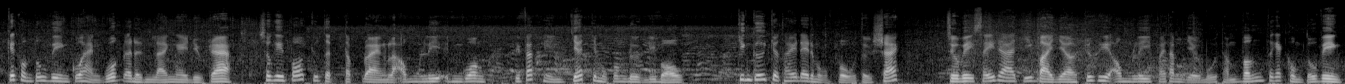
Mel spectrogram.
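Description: Man, news narration, middle pitch, steady, formal. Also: fast. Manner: steady, formal report reading.

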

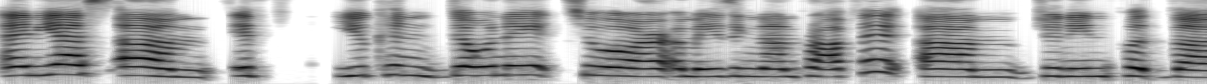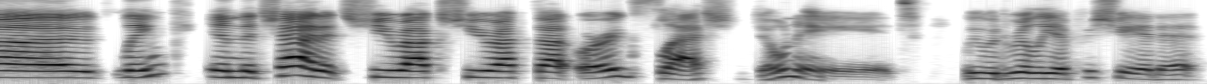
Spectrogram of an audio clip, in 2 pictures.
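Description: A woman's voice: high-pitched, expressive, a little slow, bright, forceful tone, dry recording. A woman co-hosting an online open mic on a video call from a home music room, upbeat and organizing. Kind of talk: casual hosting.

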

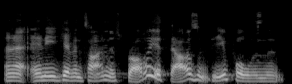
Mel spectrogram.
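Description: A man reading an excitable, chatty space probe in a table read over a video call, rambling off into tangents. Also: high-pitched, fast talker, vocal fry, full character voice. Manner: enthusiastic, rambling, tangent-prone.

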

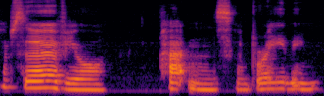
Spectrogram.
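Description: Very slow, hushed, breathy woman guiding meditation. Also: lowish voice, fairly even intonation. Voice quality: hushed, breathy, partly whispered. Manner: gentle, soothing, deliberate with long pauses. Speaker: meditation guide. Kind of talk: whispered guided meditation.

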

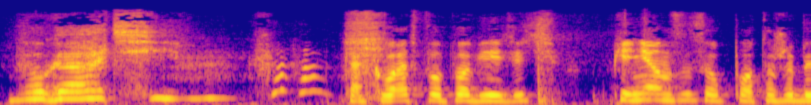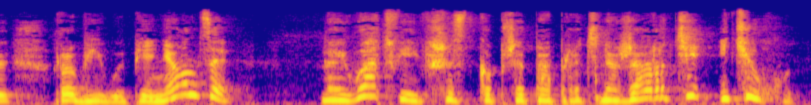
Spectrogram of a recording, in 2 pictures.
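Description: A woman's voice: medium pitch, lively intonation, moderate pace, husky. A woman acting a thrifty, bossy wife who lectures dismissively in a radio comedy play. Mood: stern, lecturing. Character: thrifty, bossy, scornful wife running family business.

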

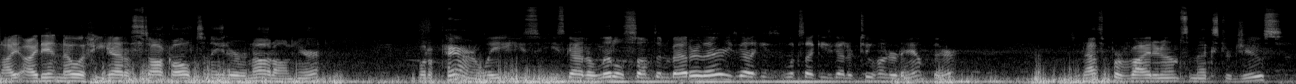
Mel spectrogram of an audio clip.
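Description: Higher-pitched American man, casual outdoor commentary. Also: fairly even intonation, moderate pace. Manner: informal, enthusiastic, slangy. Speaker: vlogger filming a CB radio meetup. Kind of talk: casual walk-around commentary. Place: outdoors in a gravel parking lot. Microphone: handheld camera or phone mic. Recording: clear outdoor background noise.

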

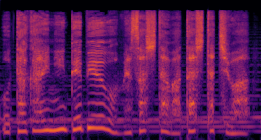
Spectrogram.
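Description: A woman playing a modest, soft-spoken teenage girl idol who speaks very formally in an anime drama. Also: high-pitched, animated, a little fast, over music. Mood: gently reminiscent. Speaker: voice actress in character. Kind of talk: anime audio drama dialogue.

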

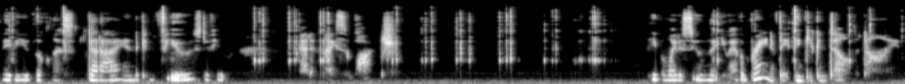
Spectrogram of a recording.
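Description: A haughty immortal witch, played by a young woman, whispers in a close ASMR roleplay. Her delivery is unhurried and sharply bright, with a dry, teasing condescension as she muses to herself. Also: a little high, big pitch swings, gravelly, breathy edge, full character voice. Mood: musing, condescending. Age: young adult. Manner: slow, musing, dryly condescending. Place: small indoor set with dark drapes. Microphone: close ASMR microphone.

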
